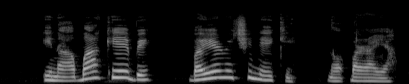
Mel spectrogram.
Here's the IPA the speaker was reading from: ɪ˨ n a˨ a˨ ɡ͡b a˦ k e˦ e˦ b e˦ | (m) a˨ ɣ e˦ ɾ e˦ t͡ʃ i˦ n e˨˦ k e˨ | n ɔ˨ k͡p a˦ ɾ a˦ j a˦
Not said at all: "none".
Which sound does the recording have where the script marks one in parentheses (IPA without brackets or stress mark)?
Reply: b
